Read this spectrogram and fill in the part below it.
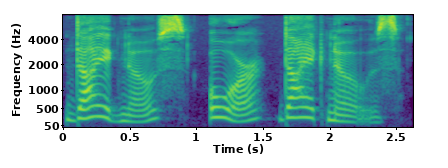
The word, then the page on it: diagnose: dáiəɡnòus; ダイアグノース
